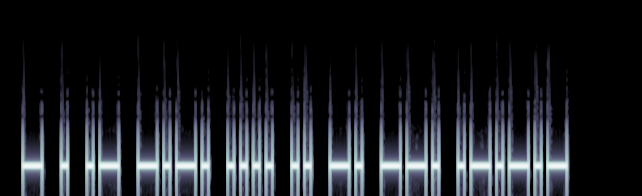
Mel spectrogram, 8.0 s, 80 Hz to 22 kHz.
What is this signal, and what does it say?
Morse code, heard as a keyed tone, about 15 wpm, 700 Hz. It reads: TEACHING.
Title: Sentences from Top 1100 Words 15wpm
